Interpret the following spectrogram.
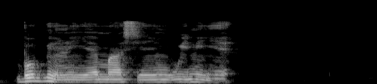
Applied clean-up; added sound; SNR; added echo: none; none; none; none.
